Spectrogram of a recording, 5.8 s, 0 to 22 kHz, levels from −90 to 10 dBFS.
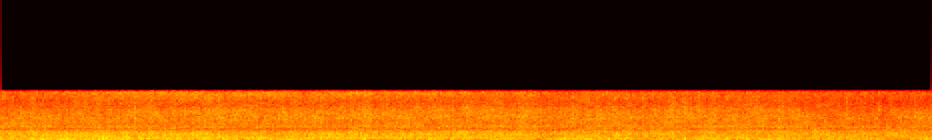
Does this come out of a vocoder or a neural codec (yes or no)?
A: yes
